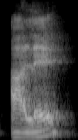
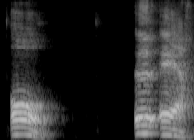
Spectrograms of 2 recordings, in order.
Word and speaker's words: aller: And for irregular, aller, dormir, connaître, to go, to sleep, to know.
